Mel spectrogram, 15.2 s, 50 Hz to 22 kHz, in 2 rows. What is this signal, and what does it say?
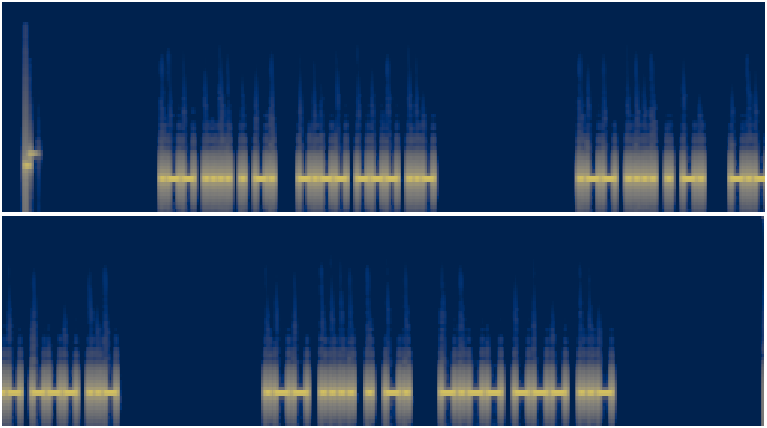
Morse code, heard as a keyed tone, about 29 wpm, 700 Hz. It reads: WHEN YOU WHEN YOU WHEN YOU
